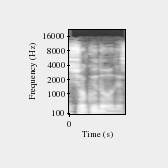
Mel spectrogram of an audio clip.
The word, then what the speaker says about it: 食道: 食堂の漢字は、食の道と書いて食堂ですね。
